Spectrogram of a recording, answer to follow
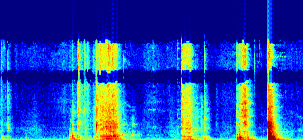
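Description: Ice cubes dropped from an ice bucket into a metal cocktail shaker tin in three separate clattering bursts, then one sharp metallic smack near the end as the two shaker tins are pushed together to seal.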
